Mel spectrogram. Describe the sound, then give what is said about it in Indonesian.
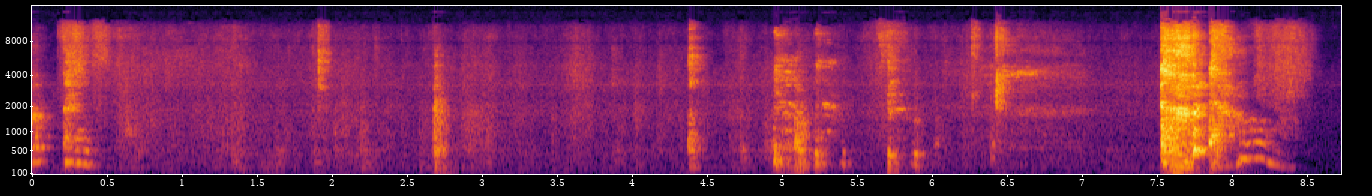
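Harsh, rasping coughs from one person come in a few scattered bursts, building to one loud, forceful cough near the end, with quieter throaty sounds between them. “Maaf guys, batuknya kadang bikin orang takut, soalnya batuknya tuh kayak serem gitu.”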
